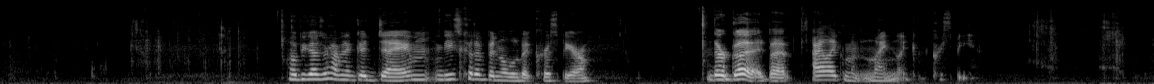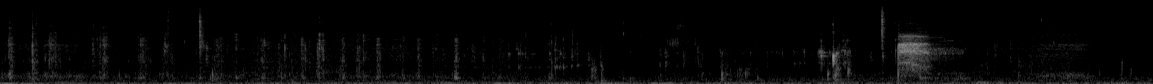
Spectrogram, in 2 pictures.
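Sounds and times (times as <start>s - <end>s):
chewing and crunching: 0.3s - 2.9s, 10.2s - 20.5s
breathy sound: 20.4s - 22.6s.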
